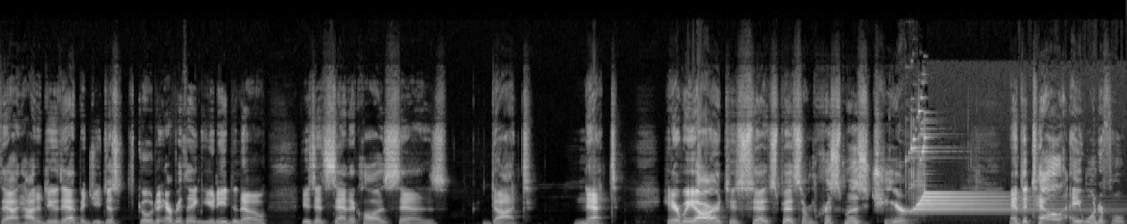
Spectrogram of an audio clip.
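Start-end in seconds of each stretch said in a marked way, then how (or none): none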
